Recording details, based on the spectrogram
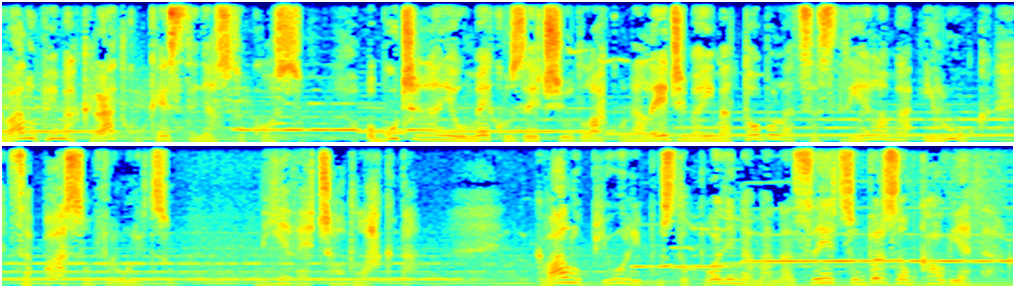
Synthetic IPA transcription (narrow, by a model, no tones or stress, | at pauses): ɡ̥ʋalupimakɾat̪kuke̞st̪eɲast̪ukʰo̞su̥obut͡ʃenaje̞ume̞kuze̞t͡ʃiud̪lakunale̞ːd͡ʑimaimat̪o̞bolat̪sast̪ɾijeːlamaʔiluːk | zapaːso̞mfɾulit̪su | nije̞ʋe̞t͡ɕao̞d̪lˠakt̪a | ɡ̥ʋalupjuːɾipust̪o̞po̞ʎinamanazeːt̪subr̩zo̞mkao̞ʋje̞t̪a̰ɾ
